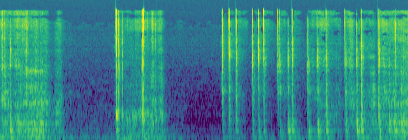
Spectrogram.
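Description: A finger scratches and taps the surface of an old, weathered, cracked solid wooden board with nail holes. A soft scratching fades out, then a sharp tap and brief rubbing come before a near-silent pause. A quick, uneven run of dry taps and short scrapes follows, each dying away almost at once.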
